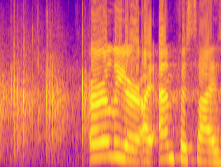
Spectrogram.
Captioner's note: audience cheering and clapping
